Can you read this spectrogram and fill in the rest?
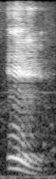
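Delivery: A as a closed "ay" without glide; French é sound. Shown as a demonstration. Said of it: "the pronunciation of E becomes".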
